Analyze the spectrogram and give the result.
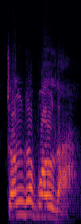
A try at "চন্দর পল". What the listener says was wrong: চন্দ্র না, চন্দর, চন্দর পল।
